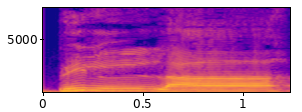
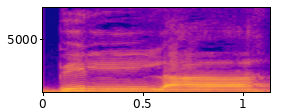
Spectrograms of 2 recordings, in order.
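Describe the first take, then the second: Both takes have the same delivery.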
